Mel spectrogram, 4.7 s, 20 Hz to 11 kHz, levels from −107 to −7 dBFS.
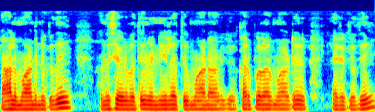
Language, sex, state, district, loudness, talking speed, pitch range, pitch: Tamil, male, Tamil Nadu, Kanyakumari, -19 LUFS, 165 wpm, 120-125 Hz, 120 Hz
